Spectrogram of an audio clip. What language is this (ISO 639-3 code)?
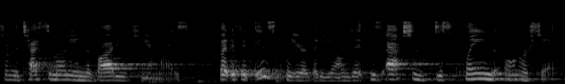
eng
